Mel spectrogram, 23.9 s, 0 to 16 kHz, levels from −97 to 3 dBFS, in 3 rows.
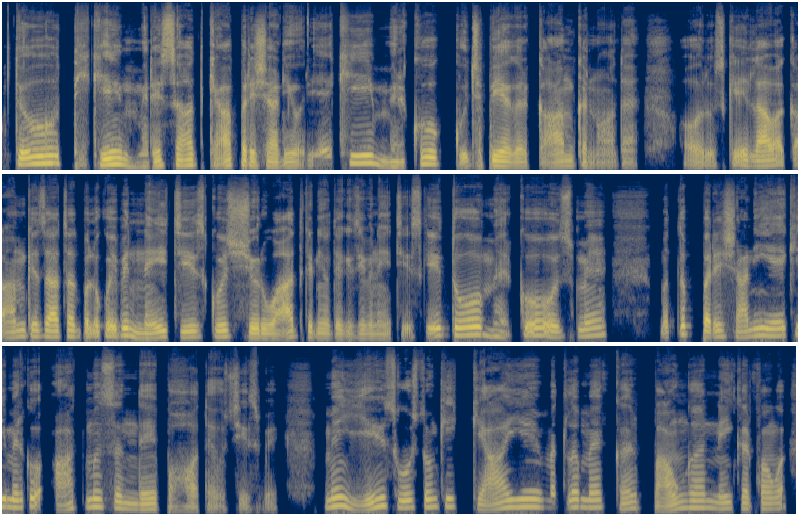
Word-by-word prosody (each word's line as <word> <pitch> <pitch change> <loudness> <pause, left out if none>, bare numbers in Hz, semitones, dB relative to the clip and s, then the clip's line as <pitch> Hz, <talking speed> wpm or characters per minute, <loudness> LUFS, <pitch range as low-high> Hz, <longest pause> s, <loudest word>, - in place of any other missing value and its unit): तो, 155 +4 +7 0.2
देखिए, 130 +1 +5 0.2
मेरे 90 +3 0
साथ 120 +1 +5 0.2
क्या - - +3
परेशानी 95 -4 +3
हो 95 - +1
रही 370 +4 -8
है 440 - -3
कि 165 - +1 0.3
मेरे 95 0 -2
को 145 0 +5 0.2
कुछ - - +1
भी 105 -1 +6
अगर 95 -2 +3
काम 100 +4 -1
करना - - -4
होता - - -8
है - - -10 0.5
और - - -3
उसके - - -2
अलावा 110 +1 +3
काम 120 +4 -1
के 135 - 0
साथ-साथ 130 0 +4
बोलो - - +2
कोई - - +4
भी 155 - +5
नई 105 -1 +2
चीज़ 125 +2 0
कोई 130 -1 +2
शुरुआत 100 0 +2
करनी 115 -4 -2
होती 100 -1 -3
है 95 - -6
किसी 95 +2 -5
भी 95 - -5
नई 95 0 -6
चीज़ - - -5
की, - - +2
तो 165 +2 +4
मेरे 135 -4 -7
को 80 0 +2 0.2
उसमें 145 +7 -3 0.6
मतलब 185 0 -3
परेशानी 130 +1 +1
ये 150 0 +2
है 150 - +1
कि 175 - 0
मेरे 160 -2 -1
को 180 - +1 0.2
आत्म-संदेह 135 -5 -2
बहुत 85 -2 -8
है - - -7
उस - - -11
चीज़ - - -10
पे। - - -14 0.6
मैं 180 - +3
ये 135 - -1
सोचता 155 -2 -3
हूँ 170 - -1
कि 175 -1 -3 0.2
क्या 110 -2 -3
ये 170 +1 0
मतलब 160 +2 -4
मैं 160 0 -2 0.2
कर 125 +4 -5 0.2
पाऊँगा, 135 +12 -2
नहीं 135 -3 -5
कर 130 - -2
पाऊँगा? 120 0 -3
130 Hz, 180 wpm, -20 LUFS, 105-155 Hz, 0.6 s, तो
